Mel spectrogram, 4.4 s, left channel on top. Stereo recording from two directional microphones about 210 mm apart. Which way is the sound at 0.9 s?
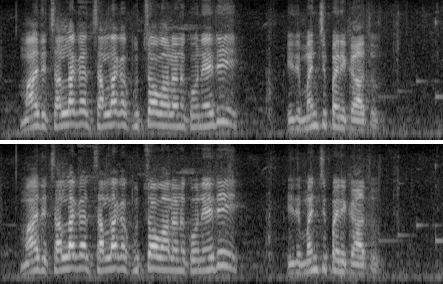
45° left (ahead or behind).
